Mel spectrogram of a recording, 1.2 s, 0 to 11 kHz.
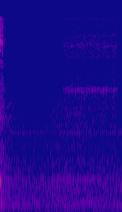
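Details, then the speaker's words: Animas 2020 insulin pump delivering a pump-advised 5.85-unit bolus after the value is confirmed: a single soft click, then a faint, steady, high-pitched motor whine in a quiet room as bolus delivery starts. "donc je rentre les 5,85 unités je valide et j'injecte"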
